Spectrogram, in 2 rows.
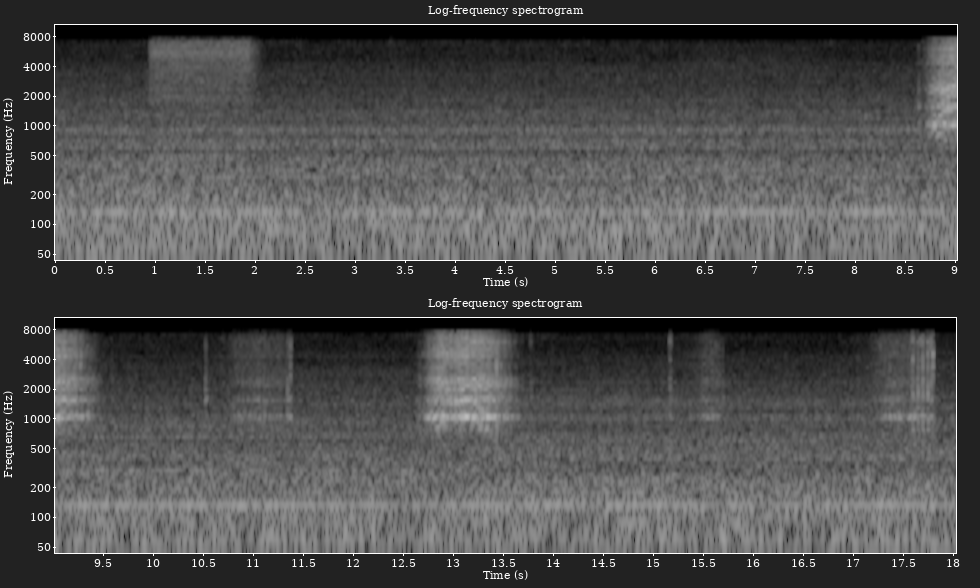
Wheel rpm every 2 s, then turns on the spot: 0, 0, 0, 0, 20, 10, 30, 0, 10.
10-12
